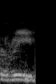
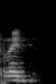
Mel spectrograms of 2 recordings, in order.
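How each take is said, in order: First: The vowel is long, like in 'reed'. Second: The vowel is short, like in 'red'. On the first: It is the present form. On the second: It is the past form.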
